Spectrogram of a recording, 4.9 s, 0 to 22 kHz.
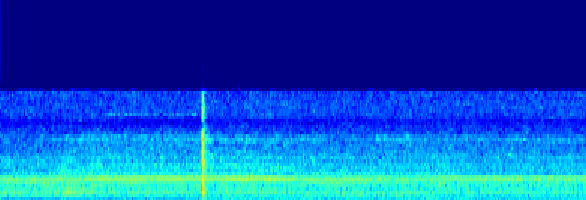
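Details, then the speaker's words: Trailer water pump on a 2018 Coleman Lantern 202RD, run briefly during winterizing to clear water from the pump: a sharp click, then a steady low electric hum that holds evenly, running normally. "don't want to let it run too awful long. Go ahead and turn it on so that it gets all the water out of the pump."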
